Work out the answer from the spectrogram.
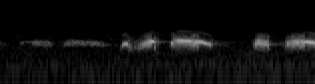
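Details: Female spotted dove calling males, opening with two quiet soft coos, then louder short hoots each followed by a long level coo.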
